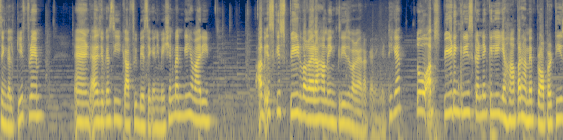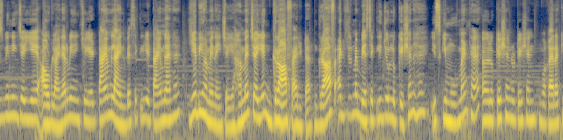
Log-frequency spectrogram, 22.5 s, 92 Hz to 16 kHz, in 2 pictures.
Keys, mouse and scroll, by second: 1.7 click, 2.1 space, 5.0 space.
